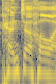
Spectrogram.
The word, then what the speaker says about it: Pentaho: Is that how you say it? – You know, it's funny. We said Pentaho, okay. But Pentaho, I think, is how a large majority of folks say it.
